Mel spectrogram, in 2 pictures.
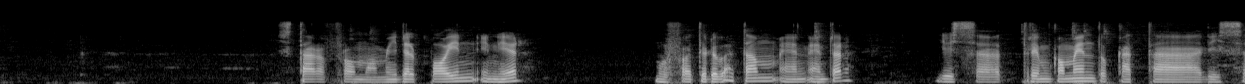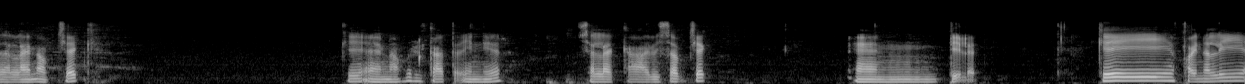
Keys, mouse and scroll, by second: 0.5 scroll up 1, 1.0 click, 2.4-2.8 scroll down 1, 2.8 middle click, 3.2 scroll up 1, 3.3 space, 3.9-4.2 scroll down 1, 4.2 middle click, 6.1 click, 7.9 space, 10.0-10.5 typing, 12.1 click, 15.9-16.5 scroll up 1, 17.7 space, 18.0 click, 21.7 Delete, 22.4-23.6 scroll down 1, 23.8 middle click, 24.4-24.9 scroll down 1.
